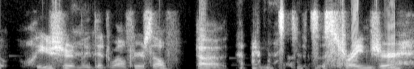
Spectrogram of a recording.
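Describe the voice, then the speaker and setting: A put-on character voice is in use. Delivery moves at a moderate pace. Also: man, medium pitch for a man. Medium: actual play.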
